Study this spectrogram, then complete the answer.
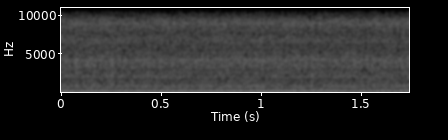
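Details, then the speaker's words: After fixing a no-supply fault (owner says it only delivered when operated manually), single-cylinder engine now runs: quiet, steady idle with an even, unbroken beat and no stumbles; normal. "Tahimik na tahimik ang makina. Yan, naandar na yan."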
